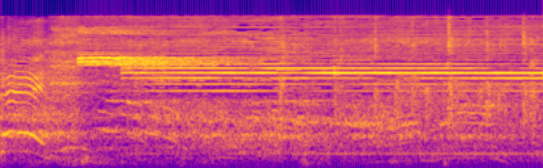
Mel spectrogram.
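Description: Sports-hall game-clock buzzer sounding the end of the quarter: one long steady electronic tone starting about half a second in and holding on, with sneakers squeaking on the court just before it and voices around it.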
